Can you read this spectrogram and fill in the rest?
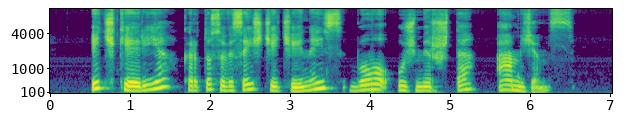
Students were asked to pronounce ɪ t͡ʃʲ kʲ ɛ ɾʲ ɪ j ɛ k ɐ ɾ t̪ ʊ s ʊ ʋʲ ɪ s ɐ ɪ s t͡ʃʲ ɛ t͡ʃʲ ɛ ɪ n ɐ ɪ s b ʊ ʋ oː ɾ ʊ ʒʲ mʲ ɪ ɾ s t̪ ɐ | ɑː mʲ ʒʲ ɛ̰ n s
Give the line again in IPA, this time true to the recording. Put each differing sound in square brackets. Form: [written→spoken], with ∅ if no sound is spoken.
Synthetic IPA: ɪ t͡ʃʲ kʲ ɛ ɾʲ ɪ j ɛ k ɐ ɾ t̪ ʊ s ʊ ʋʲ ɪ s ɐ ɪ s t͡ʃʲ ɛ t͡ʃʲ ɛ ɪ n ɐ ɪ s b ʊ ʋ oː [ɾ→∅] ʊ ʒʲ mʲ ɪ ɾ [s→ʃ] t̪ ɐ | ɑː mʲ ʒʲ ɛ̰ [n→m] s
